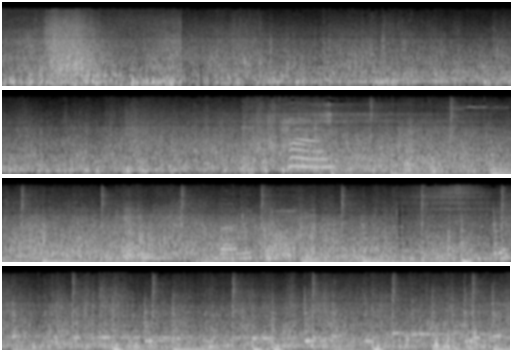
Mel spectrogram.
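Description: Small waves washing on a sandy shore, with wind on the microphone. About twelve seconds in, background music with a stepping bass line comes in over the sea sound and carries on.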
